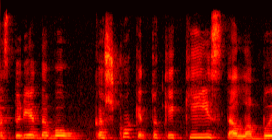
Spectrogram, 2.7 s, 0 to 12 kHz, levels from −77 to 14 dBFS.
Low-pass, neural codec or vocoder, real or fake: 10.8 kHz; none; real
